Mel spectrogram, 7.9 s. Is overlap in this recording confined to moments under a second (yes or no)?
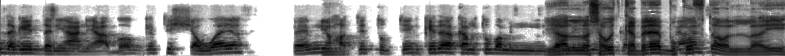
no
